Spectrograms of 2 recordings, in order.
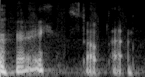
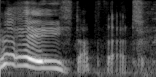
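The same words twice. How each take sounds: First: Much higher playful scold; mock game character. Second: High, slow, hammed-up character voice; much higher, slow cartoon scold; mock game character. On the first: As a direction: echo the parody back, lighter. Echoing the parody. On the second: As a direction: parody the NPC's line, drawn out. Parodying the game character's line.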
